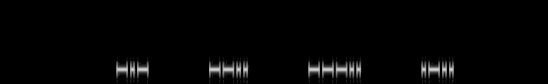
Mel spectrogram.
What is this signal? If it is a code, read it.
Morse code, heard as a keyed tone, about 36 wpm, spaced as for 12 wpm, 690 Hz. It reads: KZ8L
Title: USA Call Signs - 4 Characters - 6x Character Spacing - 35wpm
